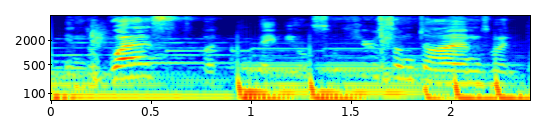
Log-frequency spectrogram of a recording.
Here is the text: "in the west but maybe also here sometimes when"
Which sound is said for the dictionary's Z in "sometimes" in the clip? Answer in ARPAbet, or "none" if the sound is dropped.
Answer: Z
